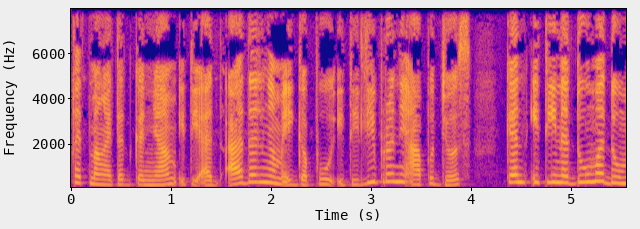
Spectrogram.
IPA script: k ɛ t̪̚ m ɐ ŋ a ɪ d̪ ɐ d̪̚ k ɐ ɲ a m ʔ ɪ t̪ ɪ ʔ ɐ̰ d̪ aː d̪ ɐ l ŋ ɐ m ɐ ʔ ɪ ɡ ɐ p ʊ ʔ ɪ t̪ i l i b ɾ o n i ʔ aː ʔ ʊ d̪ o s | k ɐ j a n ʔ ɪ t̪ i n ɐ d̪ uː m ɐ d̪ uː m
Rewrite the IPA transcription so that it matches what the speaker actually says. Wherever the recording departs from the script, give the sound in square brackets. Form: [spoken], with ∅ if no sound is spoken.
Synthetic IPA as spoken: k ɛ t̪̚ m ɐ ŋ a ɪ [t̪] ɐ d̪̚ k ɐ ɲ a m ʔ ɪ t̪ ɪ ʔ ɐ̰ d̪ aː d̪ ɐ l ŋ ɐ m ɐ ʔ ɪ ɡ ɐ p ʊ ʔ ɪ t̪ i l i b ɾ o n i ʔ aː [p] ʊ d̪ o s | k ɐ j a n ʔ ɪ t̪ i n ɐ d̪ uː m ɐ d̪ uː m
